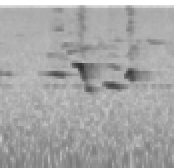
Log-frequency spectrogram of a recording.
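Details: Calling grey shrike-thrush pair gives a ringing whistle that drops sharply to a lower tone, then a short higher note, with thin faint chirps above and soft low background noise.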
